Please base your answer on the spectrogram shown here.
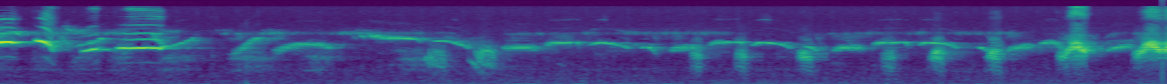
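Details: Heavily singing, well-tamed caged Chinese hwamei of large build; a loud opening flourish, then a long chain of slurred whistled notes with quick downward sweeps, steady and varied throughout.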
